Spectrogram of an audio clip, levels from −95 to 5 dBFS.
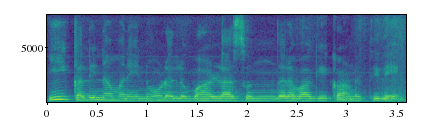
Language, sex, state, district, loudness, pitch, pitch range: Kannada, female, Karnataka, Chamarajanagar, -16 LUFS, 180 Hz, 180-185 Hz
